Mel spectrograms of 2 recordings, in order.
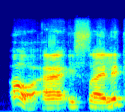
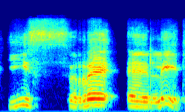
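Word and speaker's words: ישראלית: Israelit is not normative because according to the Hebrew grammar, it should be pronounced Yisraelit with a re.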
